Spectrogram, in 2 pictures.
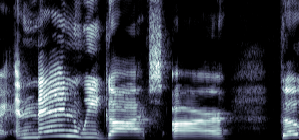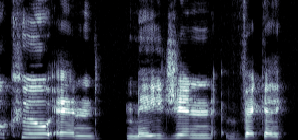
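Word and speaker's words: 悟: Later, he changes the symbol to pronounce Go, which is Goku's own kanji.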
